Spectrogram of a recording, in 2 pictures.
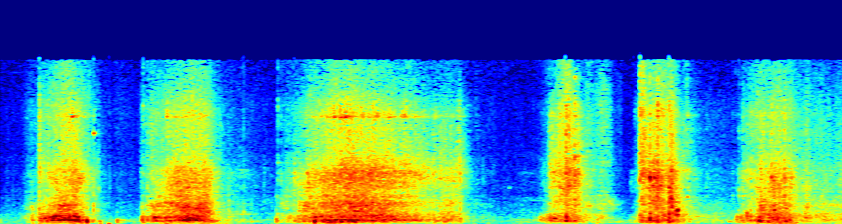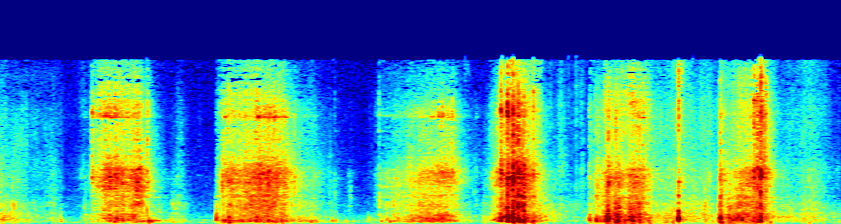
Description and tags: Curtains Heavy
Curtains being used.
open, heavy, house, curtains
